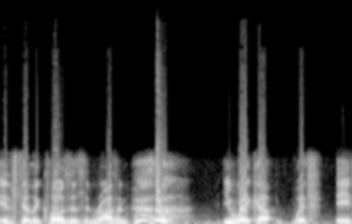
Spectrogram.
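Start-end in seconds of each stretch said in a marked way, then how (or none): 1.3-2.2 sudden high gasp for air; reviving gasp. Acted. Rosin waking after healing, sudden sharp gasp. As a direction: gasp as if jolted back to life. Narrator voices fallen fighter reviving.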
